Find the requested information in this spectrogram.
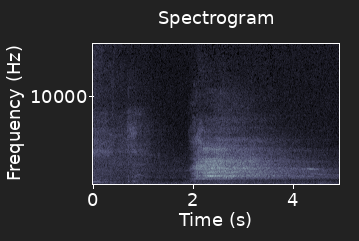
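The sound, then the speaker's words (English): A deep breath drawn in during a guided relaxation exercise: one long, airy inhale that swells quickly, then tapers off slowly, following quieter breathing. “Another deep breath in. One more like that. Inhale.”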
